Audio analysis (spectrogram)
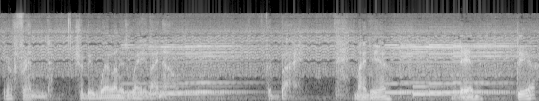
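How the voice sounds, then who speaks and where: An actor playing a vengeful, gloating, murderous husband in a horror radio drama, with a menacing, drawn-out delivery. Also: male voice, a bass voice, exaggerated voice. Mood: gloating menace. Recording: vintage radio drama with music behind.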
